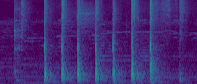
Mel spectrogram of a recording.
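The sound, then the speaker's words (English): A run of about eight sharp, hollow knocks on a door or table, evenly paced in quick succession, fairly loud, with no voices. “You knock for people to come in.”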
